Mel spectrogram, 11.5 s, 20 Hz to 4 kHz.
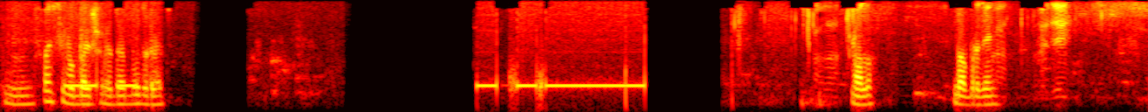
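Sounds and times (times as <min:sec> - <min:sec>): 
speech: 0:00.3 - 0:01.8, 0:08.5 - 0:08.8, 0:09.5 - 0:10.1
telephone line tone while a call is transferred: 0:04.8 - 0:06.5.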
